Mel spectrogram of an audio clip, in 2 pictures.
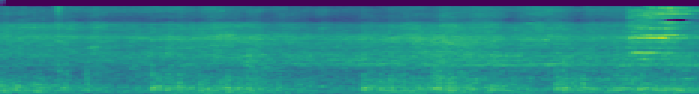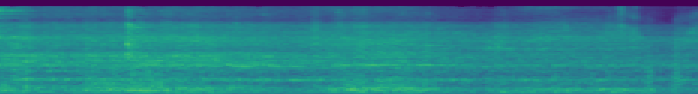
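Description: CSX freight train tank cars rolling past at a grade crossing: a steady rumble of steel wheels on rail with a rhythmic clatter over the rail joints, swelling about once a second. About four seconds in there is a brief high-pitched squeal.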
